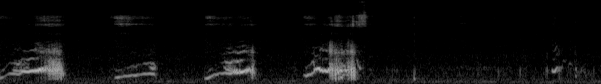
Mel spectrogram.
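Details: Holland Lop rabbit Blueberry, a female, snoring in her sleep while cuddled: four loud rising whistled wheezes about a second apart, the last harsher and noisier, then a faint short squeak after a pause.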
